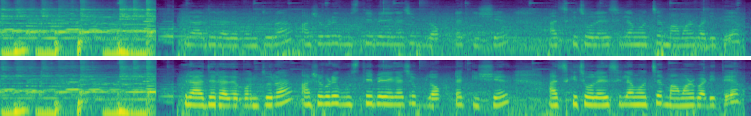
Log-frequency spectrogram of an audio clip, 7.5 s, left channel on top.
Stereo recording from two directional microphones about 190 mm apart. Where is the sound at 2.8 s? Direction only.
40° right (ahead or behind).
